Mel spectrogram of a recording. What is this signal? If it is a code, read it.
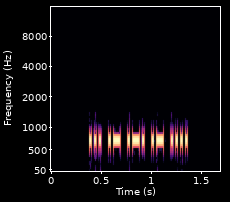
Morse code, heard as a keyed tone, about 49 wpm, 700 Hz. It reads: SARAH
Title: USA Common Names - Max 5 Letters - 50wpm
